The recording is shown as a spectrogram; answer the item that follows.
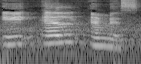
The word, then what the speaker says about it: alms: Another arms, A-L-M-S, arms.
